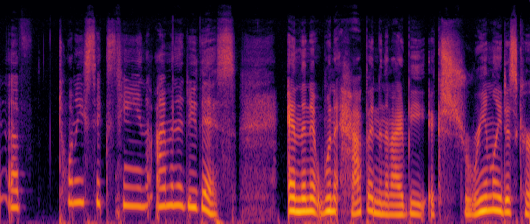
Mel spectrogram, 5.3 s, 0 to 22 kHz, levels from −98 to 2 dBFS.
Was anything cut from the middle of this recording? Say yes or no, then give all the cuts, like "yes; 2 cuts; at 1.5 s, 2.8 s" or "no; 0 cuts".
no; 0 cuts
